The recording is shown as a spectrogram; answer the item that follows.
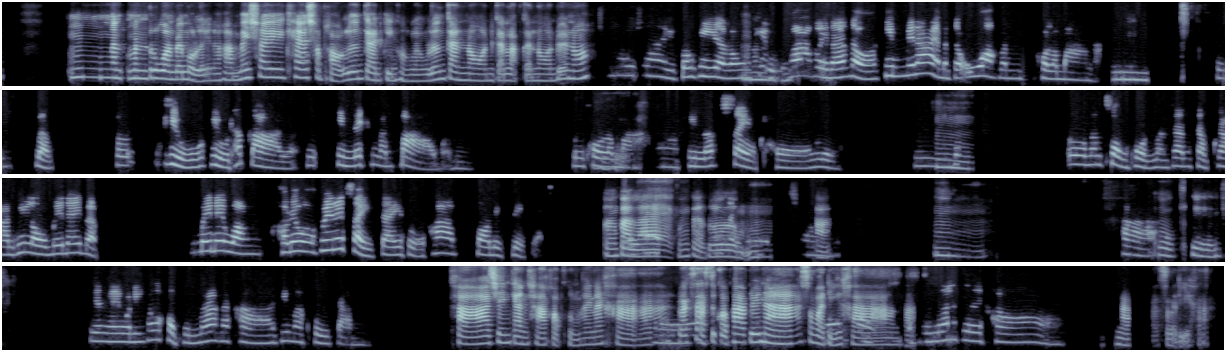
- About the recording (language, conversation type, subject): Thai, unstructured, ความทรงจำเกี่ยวกับอาหารในวัยเด็กของคุณคืออะไร?
- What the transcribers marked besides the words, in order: distorted speech; mechanical hum; tsk; static; other noise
